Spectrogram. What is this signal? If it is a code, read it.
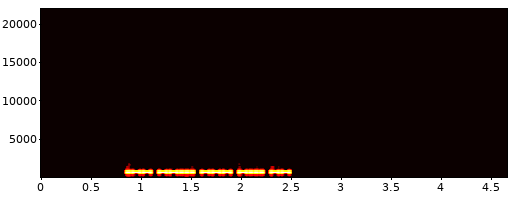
Morse code, heard as a keyed tone, about 45 wpm, 700 Hz. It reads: W7OBM
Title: USA Call Signs - 5 Characters - Repeated 2x - 45wpm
